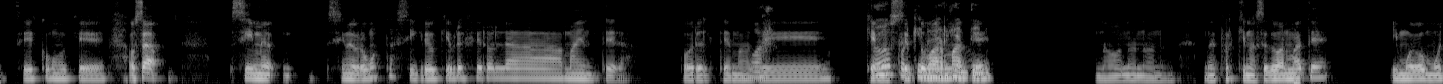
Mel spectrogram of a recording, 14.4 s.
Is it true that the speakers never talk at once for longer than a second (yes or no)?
no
